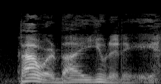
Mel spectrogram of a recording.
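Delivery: mock movie trailer announcer voice. Retelling the game intro's narration: imitating movie trailer announcer voice. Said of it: "it's the same guy who was like".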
